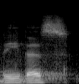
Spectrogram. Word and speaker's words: Dives: given him the name Divas Latin for Rich when you see it spelled out it looks like Dives it's pronounced Divas uh the two men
